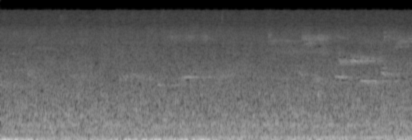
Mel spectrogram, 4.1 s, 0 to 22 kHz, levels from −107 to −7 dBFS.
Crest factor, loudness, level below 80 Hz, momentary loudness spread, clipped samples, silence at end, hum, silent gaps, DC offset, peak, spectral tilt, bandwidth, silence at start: 14 dB; -41 LUFS; -46 dBFS; 2 LU; under 0.1%; 0 s; none; none; under 0.1%; -24 dBFS; -4 dB/octave; 16.5 kHz; 0 s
